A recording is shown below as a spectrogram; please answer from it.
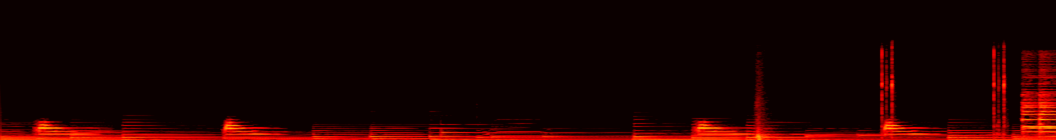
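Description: A domestic cat meowing several times in short calls, over background music of held piano-like chords. A couple of sharp clicks come near the end.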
